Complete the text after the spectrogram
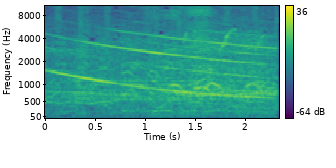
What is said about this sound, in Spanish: Sirenas de policía, tumulto de aficionados, gritos de seguidores, simplemente para ver a Leo Messi entrenar con Argentina.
